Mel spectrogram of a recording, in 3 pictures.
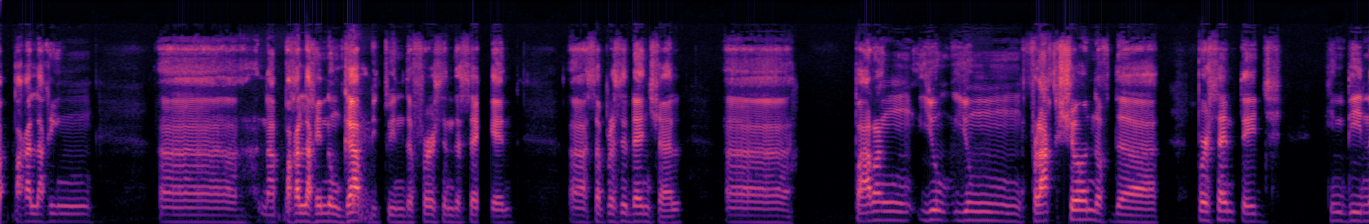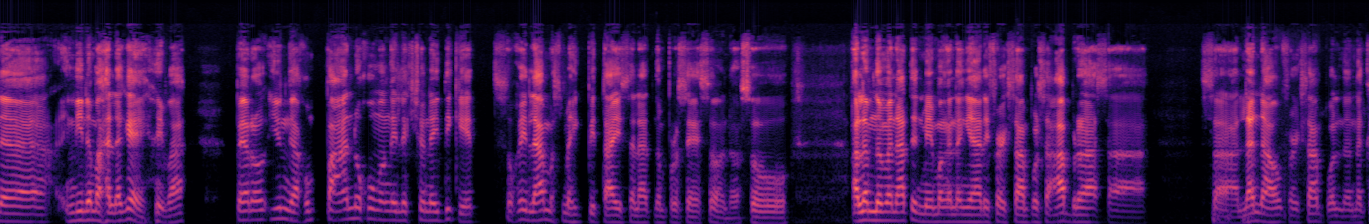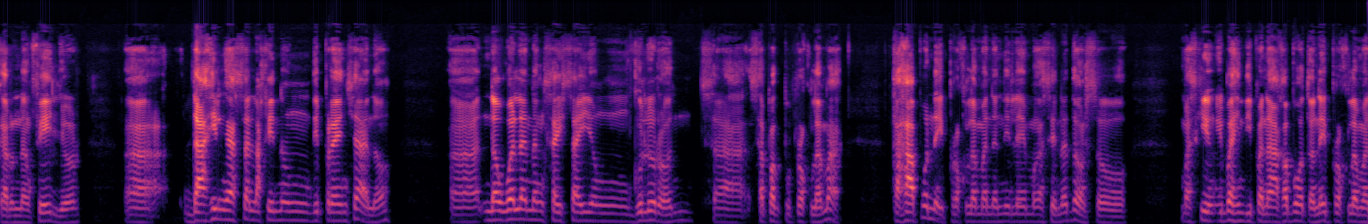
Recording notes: a live conversation we did over Twitter Spaces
